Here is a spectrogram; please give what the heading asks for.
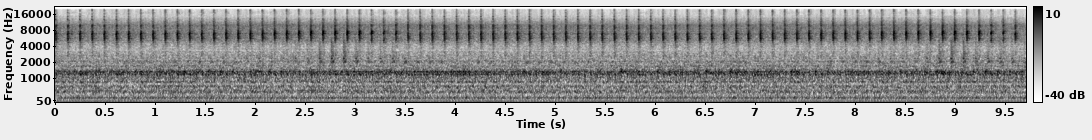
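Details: Hyundai Accent at idle: sharp even ticking knock about 82 per minute over steady idle, very regular; internal engine knock, cause not pinned down.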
